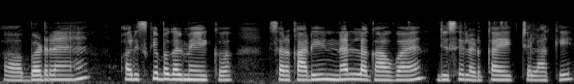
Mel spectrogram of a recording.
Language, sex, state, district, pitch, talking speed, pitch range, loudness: Hindi, female, Bihar, Kaimur, 215 Hz, 200 wpm, 205-230 Hz, -18 LUFS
